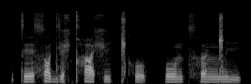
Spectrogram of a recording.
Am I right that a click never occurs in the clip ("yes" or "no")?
no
